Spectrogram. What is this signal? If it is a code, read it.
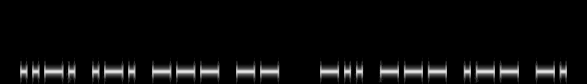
Morse code, heard as a keyed tone, about 20 wpm, 600 Hz. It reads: FROM DOWN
